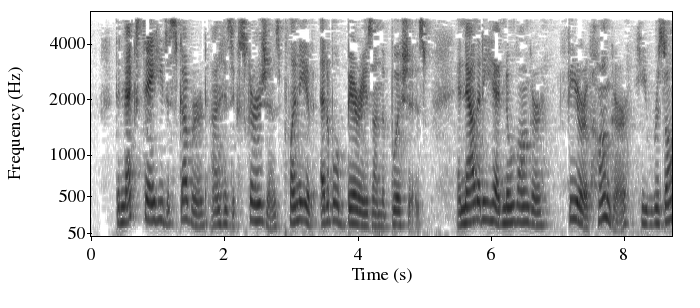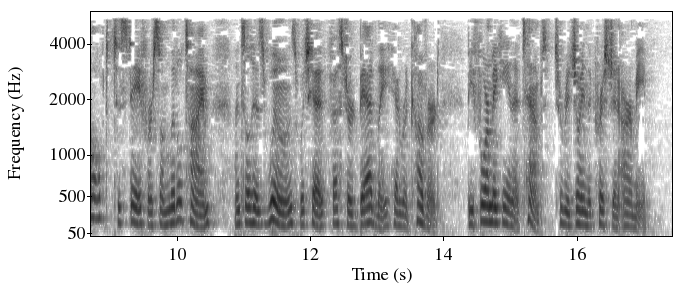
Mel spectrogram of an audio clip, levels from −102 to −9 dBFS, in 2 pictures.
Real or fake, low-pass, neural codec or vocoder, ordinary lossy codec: real; 5.4 kHz; none; MP3, 24 kbps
